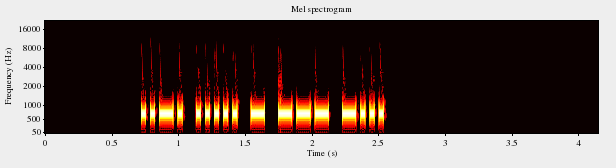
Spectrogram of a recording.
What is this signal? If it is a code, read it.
Morse code, heard as a keyed tone, about 36 wpm, 700 Hz. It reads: F5TOB
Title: DXCC-100 Call Signs - 5 Characters - Repeated 3x - 35wpm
